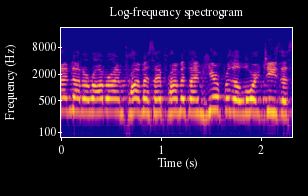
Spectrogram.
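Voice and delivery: high, loud frantic assurance; panicked pleading. Retold or imitated. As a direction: blurt your innocence in a hurry. Frantic explanation to frightened man.

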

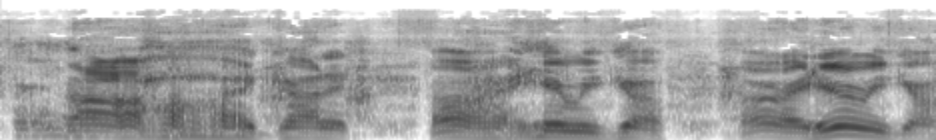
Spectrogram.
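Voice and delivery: loud, excited cheering. Real, not acted. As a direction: cheer the dog on. Excited play with the dog.

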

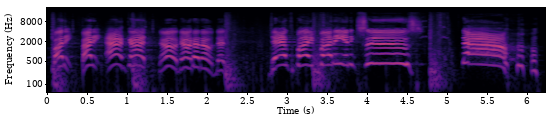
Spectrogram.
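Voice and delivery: very high, loud despairing yell; loud high-pitched cries of no; panicked shout. Real, not acted. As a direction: scream as the bunnies kill you. Character dying to bunnies.

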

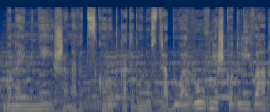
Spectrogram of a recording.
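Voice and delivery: ordinary delivery, nothing marked

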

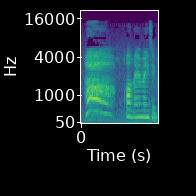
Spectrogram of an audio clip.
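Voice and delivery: gasp, then high and loud delight; swooning over new shoes; excited gasp. Real, not acted. Showing shoes, gasps.

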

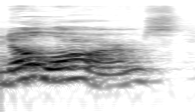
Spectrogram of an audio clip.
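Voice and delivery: plain reading voice

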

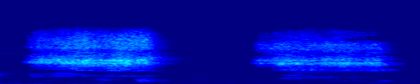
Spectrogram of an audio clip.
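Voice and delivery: unvoiced sh hushing sound. Shown as a demonstration. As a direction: model a long sh hiss. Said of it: "hacen el sonido sh". (sonido sh sin voz)

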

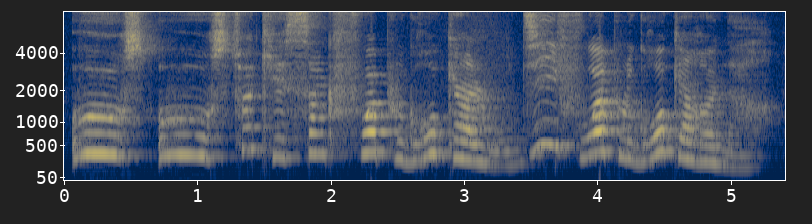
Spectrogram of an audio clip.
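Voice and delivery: small animals in disbelief; astonished animals. Acted. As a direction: animals amazed the bear wants in. Animals exclaim at the bear.

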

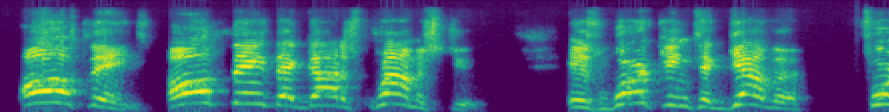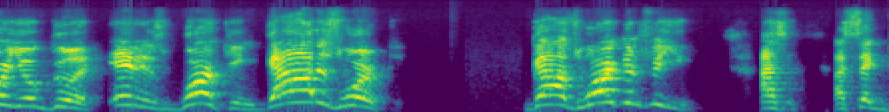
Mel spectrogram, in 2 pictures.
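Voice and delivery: insistent, rhythmic declarations with punched key words; fervent preaching. Real, not acted. Preacher declaring God is working for them, fervent preaching. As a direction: drive each repetition home to the congregation.

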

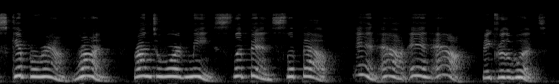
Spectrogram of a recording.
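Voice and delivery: high, loud goose voice urging; a goose yelling at the pig to dodge; goose crying out. Acted. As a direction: honk it out like an excited goose. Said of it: "cried the goose".

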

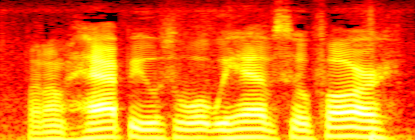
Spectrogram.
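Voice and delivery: normal talking voice

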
